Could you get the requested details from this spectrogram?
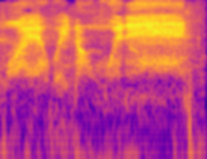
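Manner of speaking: voiceless mock-desperate whisper; whispered wail. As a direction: whisper the complaint like a stifled cry. Losing the match.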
